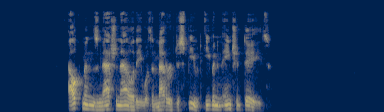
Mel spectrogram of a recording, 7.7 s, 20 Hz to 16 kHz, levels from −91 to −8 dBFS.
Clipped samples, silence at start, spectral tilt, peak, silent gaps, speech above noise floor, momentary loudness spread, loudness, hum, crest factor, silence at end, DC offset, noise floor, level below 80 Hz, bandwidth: under 0.1%; 1.35 s; -3.5 dB/octave; -16 dBFS; none; 55 dB; 9 LU; -34 LUFS; none; 22 dB; 2.3 s; under 0.1%; -88 dBFS; -76 dBFS; 11 kHz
